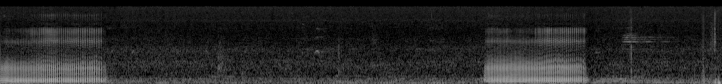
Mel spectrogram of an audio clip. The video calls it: snoring dog - 2 - pekingese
